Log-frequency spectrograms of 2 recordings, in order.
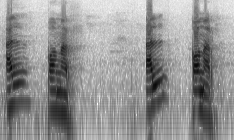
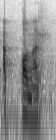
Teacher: Karena kalau kita menyebut qamar, ya, qamar yang dimasuki al, ya, lamnya kita baca jelas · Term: lam qamariyah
